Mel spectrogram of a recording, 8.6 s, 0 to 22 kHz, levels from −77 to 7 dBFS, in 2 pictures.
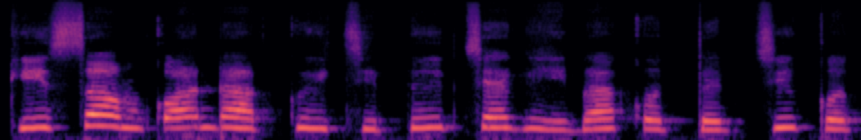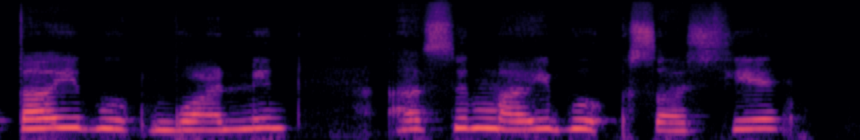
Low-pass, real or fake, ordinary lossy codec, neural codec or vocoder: none; fake; none; codec, 44.1 kHz, 2.6 kbps, DAC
